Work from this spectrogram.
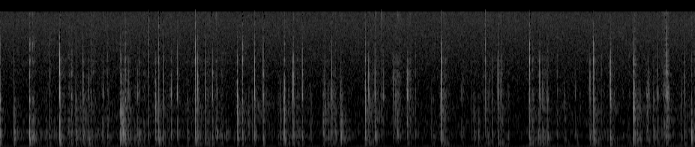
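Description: Long nails tap rapidly on the front "THÉ" panel of a long white painted wooden tea box with a glass lid, hollow and full of tea packets. A dense run of quick, dry, short taps and light scratches is heard, with a hollow wooden tone and a faint steady low hum underneath.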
